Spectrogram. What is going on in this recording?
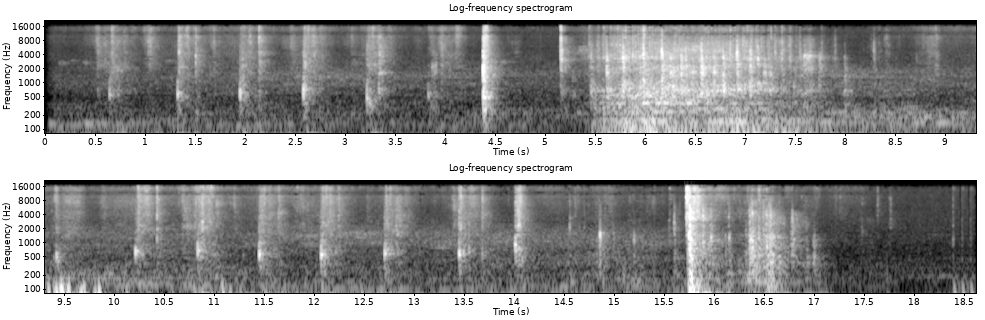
I walked towards the wardrobe and closed it. Then I walked across the room and closed the window.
